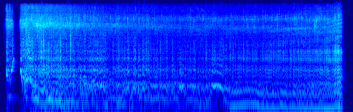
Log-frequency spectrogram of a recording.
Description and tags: Recorded as part of a collection of sounds created by manipulating a balloon.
